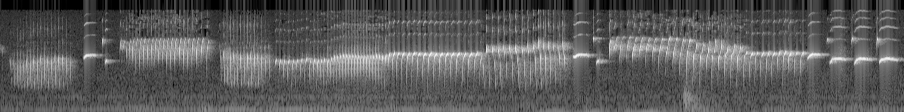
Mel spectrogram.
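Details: A canary mating call song from two males, with raspy buzzing blocks, a long fast rolling trill rising then falling in pitch, and crisp repeated chirps at the close; faint low hum underneath.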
